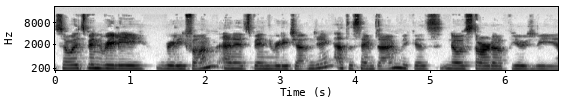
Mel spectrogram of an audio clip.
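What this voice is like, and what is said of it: Dutch-accented English. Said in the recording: “introduced yourself as a dutch girl ... your accent just felt so much like home ... I don't really like my accent ... I think it's a bit like it's a bit harsh”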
